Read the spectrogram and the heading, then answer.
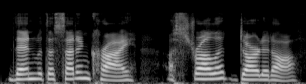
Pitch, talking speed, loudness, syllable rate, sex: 225 Hz, 155 wpm, -16 LUFS, 4.7 syllables/s, female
